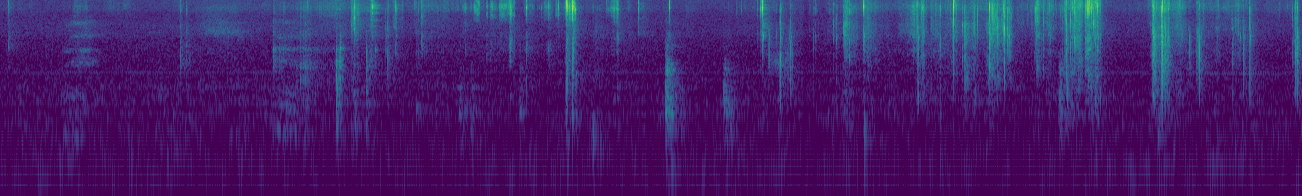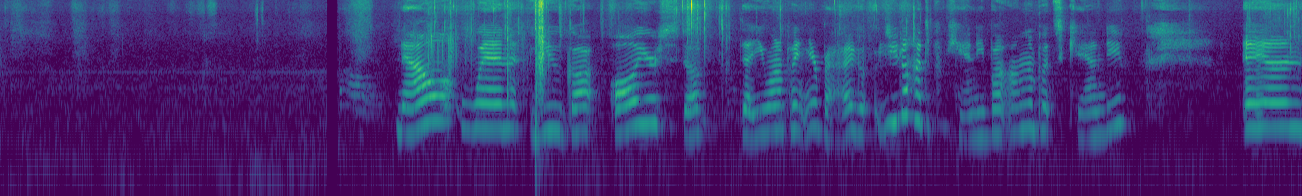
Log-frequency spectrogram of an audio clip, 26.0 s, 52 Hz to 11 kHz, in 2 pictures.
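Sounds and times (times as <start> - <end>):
bag and candy wrappers crinkling: 7.6 - 13.1, 17.1 - 22.3, 25.8 - 26.0.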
